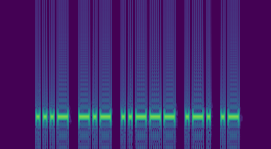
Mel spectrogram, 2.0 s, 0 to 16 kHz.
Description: Morse code, heard as a keyed tone, about 46 wpm, 700 Hz. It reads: VK2RA
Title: DXCC-100 Call Signs - 5 Characters - Repeated 3x - 45wpm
